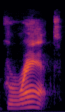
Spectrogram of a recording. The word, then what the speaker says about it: Grant: They're like, when I say my name, they're like, oh, Brant? And I'm like, no, Grant, not Brant, you sick fuck.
